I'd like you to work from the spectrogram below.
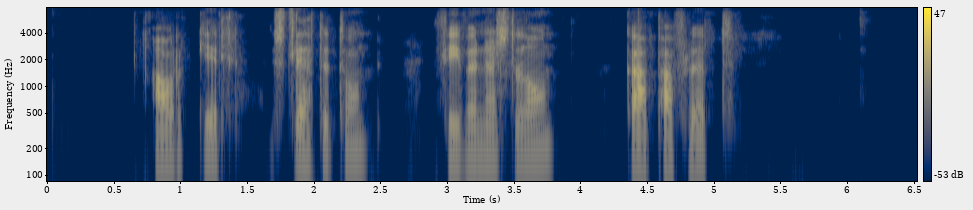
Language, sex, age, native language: Icelandic, female, 50-59, Icelandic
